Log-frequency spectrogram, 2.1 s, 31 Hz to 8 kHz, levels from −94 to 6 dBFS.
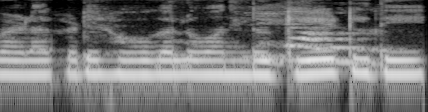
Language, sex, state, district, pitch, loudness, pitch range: Kannada, female, Karnataka, Bidar, 200 Hz, -14 LUFS, 200-205 Hz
